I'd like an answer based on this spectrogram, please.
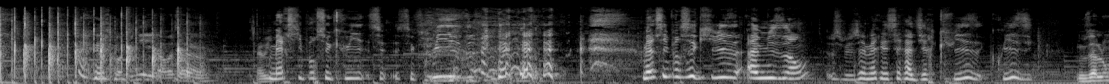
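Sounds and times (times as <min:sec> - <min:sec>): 
studio guests clapping: 0:00.0 - 0:02.3
speech: 0:01.0 - 0:05.6, 0:06.4 - 0:11.0
voices and laughter: 0:04.2 - 0:05.9.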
